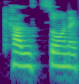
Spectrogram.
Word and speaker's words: calzone: And instead, you don't pronounce calzone correctly and you say, guarda quel cazzone.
